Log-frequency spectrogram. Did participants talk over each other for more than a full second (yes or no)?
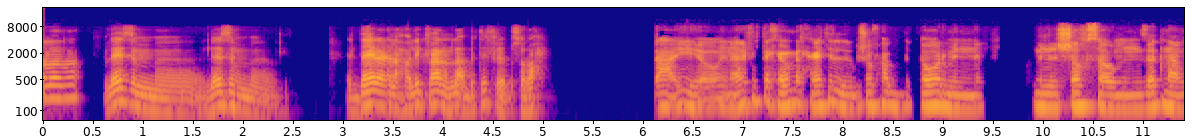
no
